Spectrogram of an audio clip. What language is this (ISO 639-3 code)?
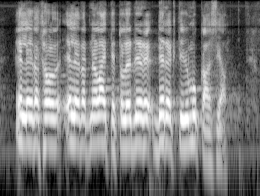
fin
